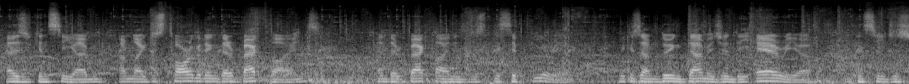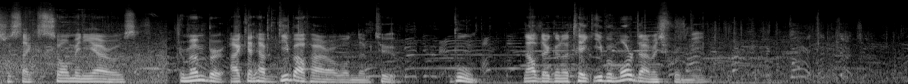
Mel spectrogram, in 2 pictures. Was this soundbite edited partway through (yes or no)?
yes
